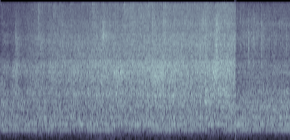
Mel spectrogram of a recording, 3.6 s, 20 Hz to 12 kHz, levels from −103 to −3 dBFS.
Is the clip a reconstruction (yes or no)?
no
